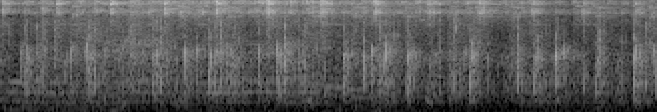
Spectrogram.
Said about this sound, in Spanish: Denle un aplauso a la palabra de Dios.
